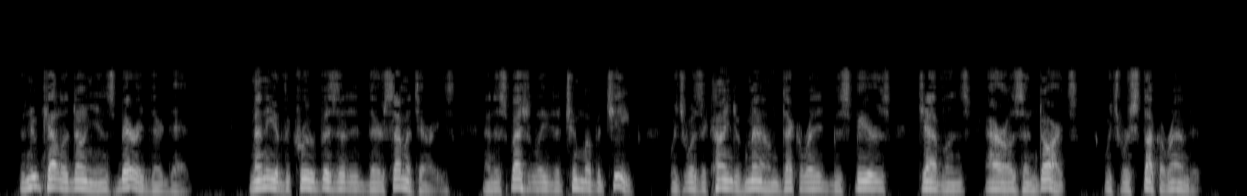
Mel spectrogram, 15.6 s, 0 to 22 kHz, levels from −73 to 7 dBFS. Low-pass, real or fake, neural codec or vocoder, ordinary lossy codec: 7.2 kHz; real; none; MP3, 24 kbps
